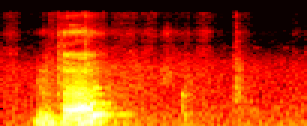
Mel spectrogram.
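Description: Marker pen writing on a whiteboard, a few faint short strokes.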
